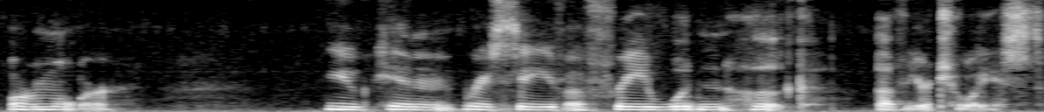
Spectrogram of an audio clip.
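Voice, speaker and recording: A woman speaks softly at a very slow pace. Her pitch sits in the medium range. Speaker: yarn shop owner. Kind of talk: live stream chat. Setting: at home, live video. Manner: soft-spoken; casual.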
